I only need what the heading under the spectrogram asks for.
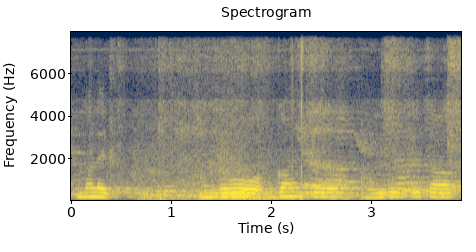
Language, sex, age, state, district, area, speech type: Nepali, female, 30-45, West Bengal, Alipurduar, urban, spontaneous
